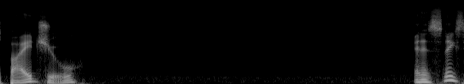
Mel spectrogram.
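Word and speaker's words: Baizhu: Wait, also let me make sure that I know how to pronounce his name and the name of his snake cuz of course Chinese. Yeah, it's Baiju and his snake's name is Chong.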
